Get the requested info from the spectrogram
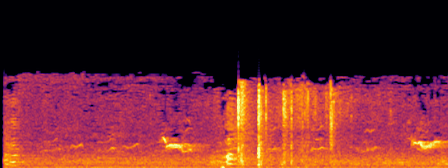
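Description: Birds calling with short, wavering calls over a steady background, and a few sharp clacks a little over two seconds in that are the loudest sounds.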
